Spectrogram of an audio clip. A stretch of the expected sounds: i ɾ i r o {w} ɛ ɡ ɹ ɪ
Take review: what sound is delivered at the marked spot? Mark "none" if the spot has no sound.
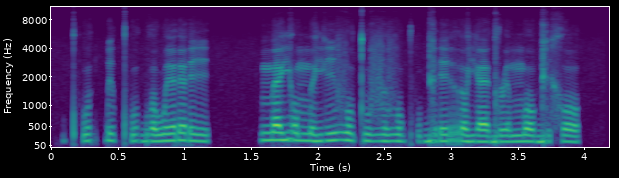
j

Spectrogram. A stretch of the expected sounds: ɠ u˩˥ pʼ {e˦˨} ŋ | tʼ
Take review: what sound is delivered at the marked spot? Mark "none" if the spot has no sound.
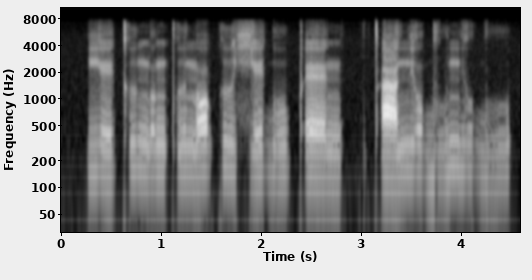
ɛ˦˨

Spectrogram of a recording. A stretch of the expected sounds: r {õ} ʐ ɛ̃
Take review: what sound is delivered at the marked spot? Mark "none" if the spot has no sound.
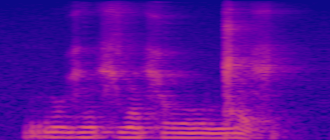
õ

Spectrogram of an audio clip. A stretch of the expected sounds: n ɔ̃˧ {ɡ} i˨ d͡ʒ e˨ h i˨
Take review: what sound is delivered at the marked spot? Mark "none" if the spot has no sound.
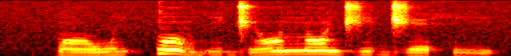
d͡ʒ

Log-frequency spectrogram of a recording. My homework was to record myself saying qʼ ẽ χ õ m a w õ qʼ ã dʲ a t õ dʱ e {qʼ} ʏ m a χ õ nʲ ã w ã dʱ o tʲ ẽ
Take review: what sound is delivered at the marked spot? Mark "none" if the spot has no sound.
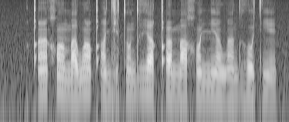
qʼ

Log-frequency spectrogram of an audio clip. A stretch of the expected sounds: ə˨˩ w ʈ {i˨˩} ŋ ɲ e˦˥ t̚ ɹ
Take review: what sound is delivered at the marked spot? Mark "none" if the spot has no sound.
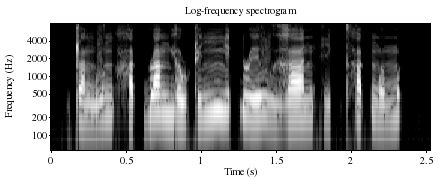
i˧˥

